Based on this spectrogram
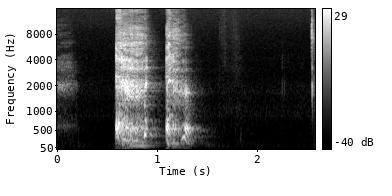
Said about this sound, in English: The air quality here is quite bad. That's why I'm coughing this morning. There is a smoke and haze and dirt in the air that's unprecedented here.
